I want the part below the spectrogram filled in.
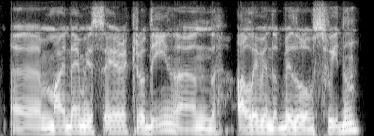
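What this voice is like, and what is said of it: Non-American, Swedish-accented English. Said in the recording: “as the listeners can tell by your accent, you're not here in the United States”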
